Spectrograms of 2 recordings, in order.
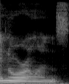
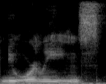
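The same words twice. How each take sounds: First: It is said in the speaker's own way. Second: It is said the way non-Southerners say it. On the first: "me personally, I say New Orleans" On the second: "a person not from the South, they would say New Orleans"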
